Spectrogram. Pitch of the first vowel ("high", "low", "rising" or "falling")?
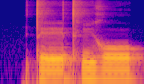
low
